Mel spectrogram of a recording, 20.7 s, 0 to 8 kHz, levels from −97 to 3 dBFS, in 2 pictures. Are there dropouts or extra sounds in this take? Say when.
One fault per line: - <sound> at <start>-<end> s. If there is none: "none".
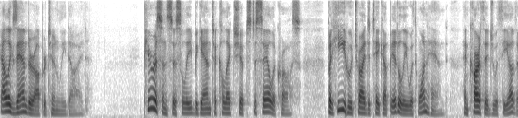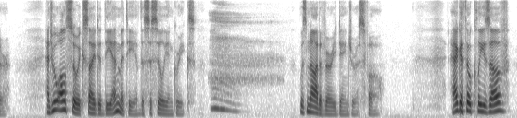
- sigh at 14.5-16.1 s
